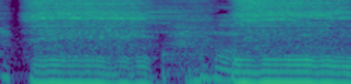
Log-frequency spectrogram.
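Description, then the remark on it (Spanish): A voice imitates a sleeping person's soft snoring, a 'Z' sound, with two drawn-out, buzzing breaths separated by a short pause, fairly loud, with no words spoken. “Se supone que el tipo roncaba un poquito, suave, porque era Z.”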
